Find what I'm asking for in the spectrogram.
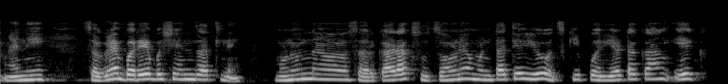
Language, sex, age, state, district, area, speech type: Goan Konkani, female, 45-60, Goa, Bardez, urban, spontaneous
